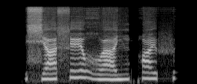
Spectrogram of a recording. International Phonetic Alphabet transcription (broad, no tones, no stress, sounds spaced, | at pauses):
ɕ a ɬ e ʁʷ a ɲ qʷ e f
